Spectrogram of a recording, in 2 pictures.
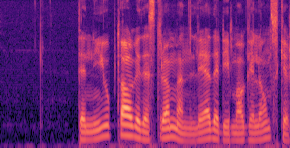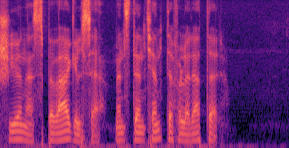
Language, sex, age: Norwegian, male, 25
